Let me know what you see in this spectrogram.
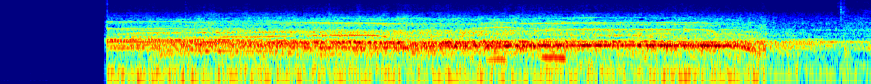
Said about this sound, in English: A hearty cheer from the crowd as King Charles III arrived in Berlin Wednesday for his first foreign trip as Britain's monarch.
